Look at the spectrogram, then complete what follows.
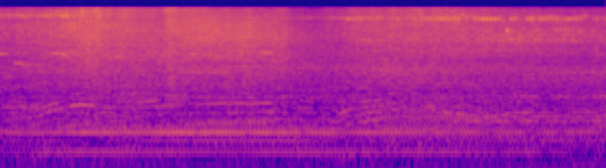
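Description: Lawn mower engine running steadily, mowing grass.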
